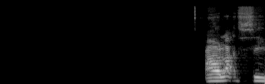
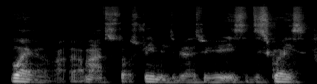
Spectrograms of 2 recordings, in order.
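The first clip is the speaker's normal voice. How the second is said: much softer, lower dejected trail-off; softer, lower resigned mutter about quitting streaming; mock despair; 10 semitones lower, 11 dB quieter, faster than usual. Real, not acted. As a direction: sink into quiet gloom at the thought of losing. Fearing a loss to West Ham.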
